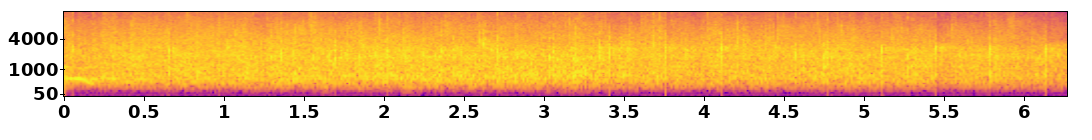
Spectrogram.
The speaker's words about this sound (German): Und wir sehen die nie, aber sie sind da und deswegen, wenn du diese Predigt im Podcast hörst, fühl dich mal herzlich gegrüßt hier aus Wetzlar und vielleicht können wir einmal klatschen für alle Podcast-Hörer.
